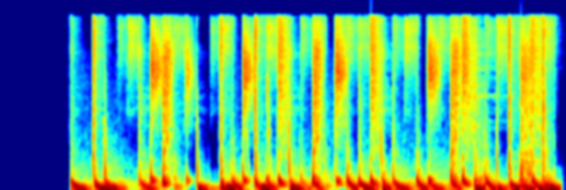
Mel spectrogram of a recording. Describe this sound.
sample loop song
